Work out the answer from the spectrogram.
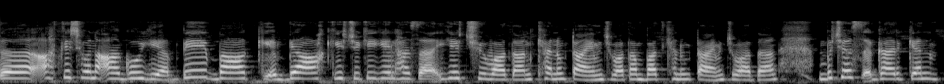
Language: Kashmiri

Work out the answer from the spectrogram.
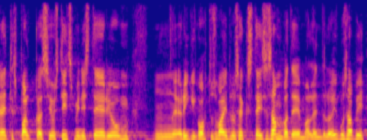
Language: Estonian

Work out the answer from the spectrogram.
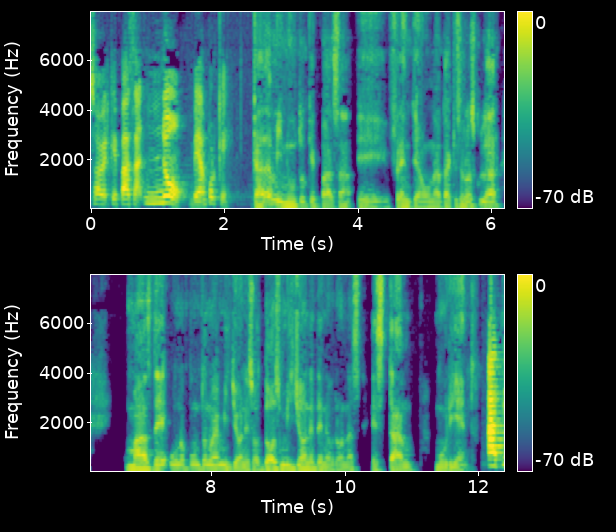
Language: Spanish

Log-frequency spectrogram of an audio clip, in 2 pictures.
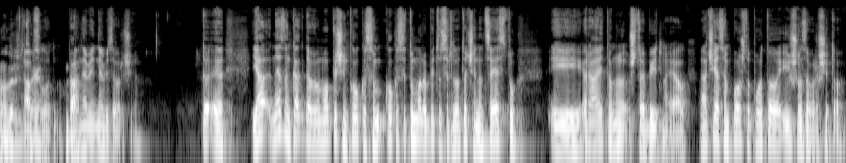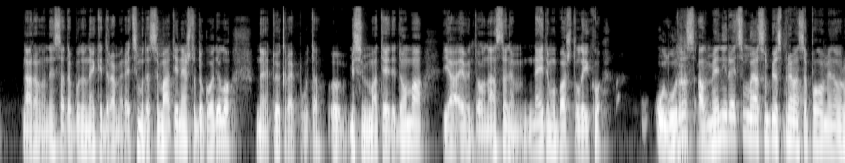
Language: Croatian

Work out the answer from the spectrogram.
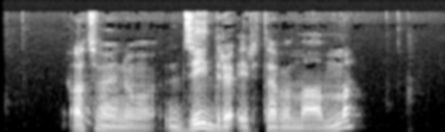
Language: Latvian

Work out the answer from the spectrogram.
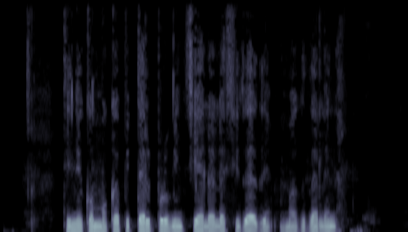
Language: Spanish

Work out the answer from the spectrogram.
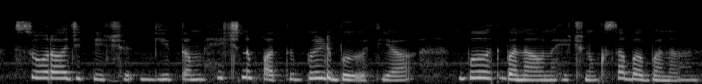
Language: Kashmiri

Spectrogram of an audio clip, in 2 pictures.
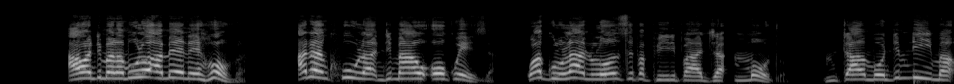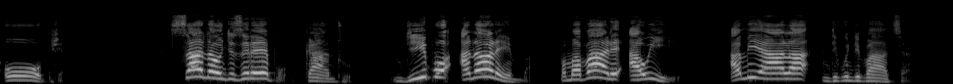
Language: Nyanja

